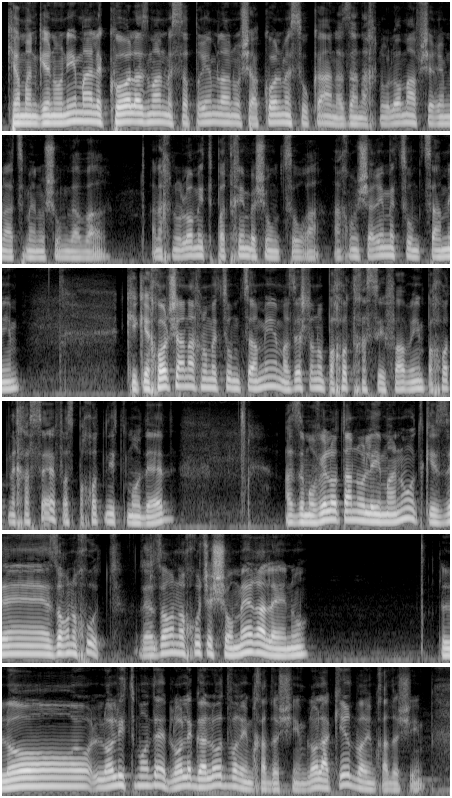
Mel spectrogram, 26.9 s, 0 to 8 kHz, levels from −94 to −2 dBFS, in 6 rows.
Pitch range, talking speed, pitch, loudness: 110-145 Hz, 145 wpm, 125 Hz, -24 LUFS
